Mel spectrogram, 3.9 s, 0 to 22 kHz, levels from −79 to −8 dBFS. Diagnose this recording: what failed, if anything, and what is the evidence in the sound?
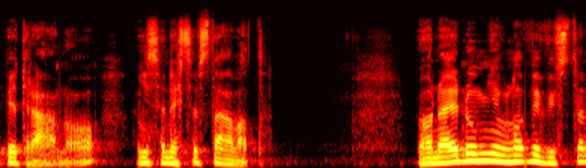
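Two brief disturbances cut through the speech, one at 0.40 s and another at 3.49 s, each only a few milliseconds long. This is damaged data in a compressed stream, a fault at the codec stage: corrupted bytes made the decoder misread those frames, lose sync, and skip forward to the next valid frame header.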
